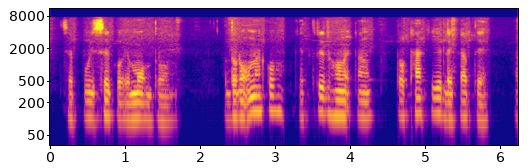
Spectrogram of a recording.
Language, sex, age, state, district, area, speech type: Santali, male, 30-45, West Bengal, Jhargram, rural, spontaneous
